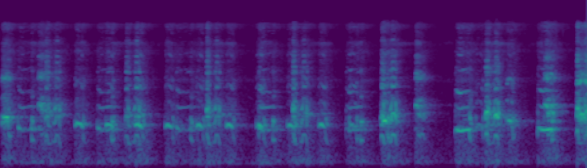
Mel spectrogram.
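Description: Grey-cowled wood rail giving loud, cackling, rhythmic phrases in quick bursts, about one each second, harsh and gobbling with rising and falling notes.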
